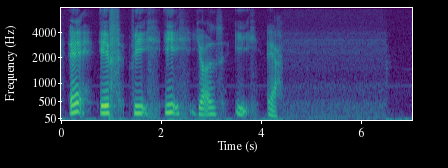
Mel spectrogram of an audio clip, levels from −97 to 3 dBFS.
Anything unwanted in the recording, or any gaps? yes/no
no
